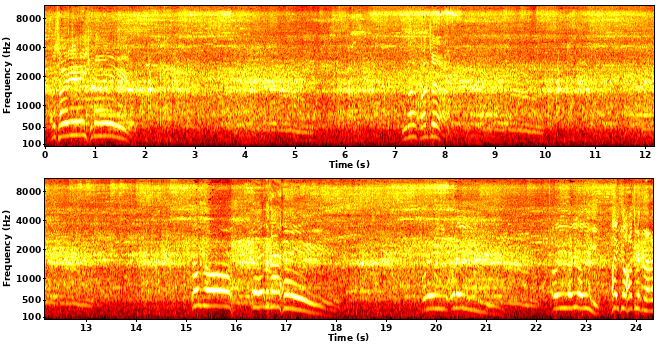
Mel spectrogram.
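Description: A slot machine plays loud electronic jingles and swooping tones.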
